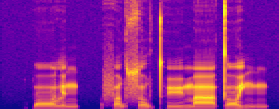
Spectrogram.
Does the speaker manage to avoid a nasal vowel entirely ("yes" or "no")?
yes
